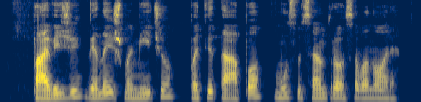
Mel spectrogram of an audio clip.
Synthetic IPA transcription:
pɑːʋʲɪːzʲd͡ʒʲʊɪʋʲiɛnɐɪʃmɐmʲiːt͡ʃʲuːpɐt̪ʲɪt̪ɑːpoːmuːsuːt̪sʲɛnˑt̪ɾoːsɐʋɐnoːɾʲɛ

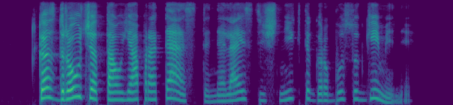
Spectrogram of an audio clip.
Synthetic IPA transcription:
kɐsd̪ɾɒʊd͡ʒʲɛt̪ɑˑʊjæːpɾɐt̪ʲæːsʲt̪ʲɪnʲɛlʲæˑɪsʲt̪ʲɪʃʲnʲiːkt̪ʲɪɡɐɾbʊsʊɡʲɪmʲɪ̰nʲḛː

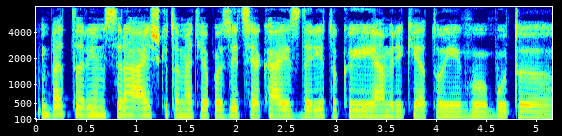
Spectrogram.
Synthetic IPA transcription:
bʲɛt̪ɐɾjʊmsiːɾɐɐɪʃʲkʲɪt̪oːmʲɛt̪jɛpoːzʲɪt̪sʲɪjɛkɑːjɪs̬d̪ɐɾʲiːt̪ʊkɐɪjɛmɾʲɛɪkʲeːt̪uːjɛɪɡʊbuːt̪ʊ

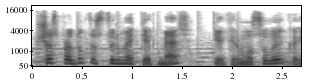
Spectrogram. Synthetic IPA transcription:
ʃʲʊspɾod̪ʊk̚t̪ʊst̪ʊɾʲɪmʲɛt̪ʲiɛkmʲɛs | t̪ʲiɛkɪɾmuːsuːʋɐɪkɐɪ

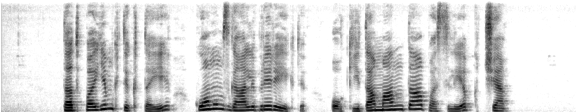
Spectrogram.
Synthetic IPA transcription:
t̪ɐt̪pɐjɪmkt̪ʲɪkt̪ɐɪ | koɔmʊmsɡɑːlʲɪpʲɾʲɪɾʲɛɪkt̪ʲɪ | oːkʲiːt̪ɑːmɐnt̪ɑːpɐsʲlʲeːp̚kt͡ʃʲɛ

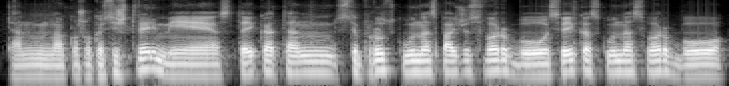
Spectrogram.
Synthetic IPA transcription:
t̪ʲɛnnɐkɐʃkoːkʲosɪʃʲt̪ʲʋʲɪɾʲmʲeːst̪ɐɪkɐt̚tʲɛnsʲt̪ʲɪpɾʊskuːnɐspɑːʋʲiːzʲd͡ʒʲʊɪsʋɐrbʊsʲʋʲɛɪkɐskuːnɐsʋɐrbʊ

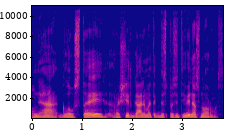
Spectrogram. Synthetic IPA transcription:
onʲɛɡlˠɐʊst̪ɐɪɾɐʃʲiːt̪ɡɑːlʲɪmɐt̪ʲɪkd̪ʲɪspoːzʲɪt̪ʲiːʋʲɪnʲɛsnoːrmɐ̰s

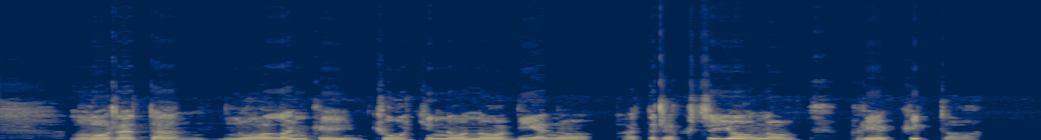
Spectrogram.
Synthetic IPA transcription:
lˠoɾɛt̪ɐnuɔlˠɐŋʲkʲɛjt͡ʃʲuːt̪ʲɪnoːnuːʋʲiɛno | ɐt̪ʲɾɐkt̪sɪjoːnoː | pɾʲiɛkʲɪt̪oː

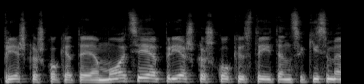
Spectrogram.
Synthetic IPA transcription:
pʲɾʲiɛʃkɐʃkoːkʲɛt̪ɐɛmoːt̪sʲɪjɛpʲɾʲiɛʃkɐʃkoːkʲʊst̪ɐɪt̪ʲɛnsɐkʲiːsʲɪmʲɛ

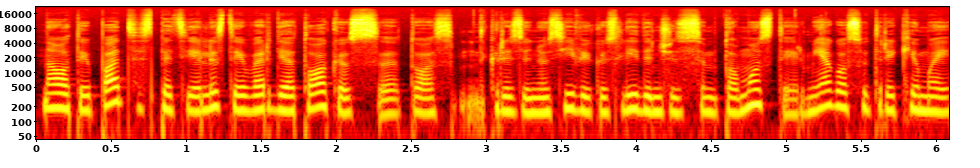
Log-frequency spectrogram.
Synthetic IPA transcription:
nɐoːt̪ɐɪppɐt̪sʲpʲɛt̪t͡s̪ʲɪɛlʲɪst̪ɐɪʋɐɾʲd̪ʲeːjt̪oːkʲʊst̪uɔskɾʲɪzʲɪnʲʊsiːʋʲiːkʲʊslʲiːd̪ʲɪnʲt͡ʃʲʊssʲɪmpt̪oːmʊst̪ɐɪɪɾmʲiɛɡoːsʊt̪ʲɾʲɪkʲɪmɐɪ

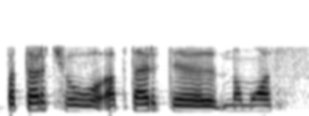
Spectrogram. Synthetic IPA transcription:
pɐt̪ɐɾʲt͡ʃʲɛʊɐ̰pt̪ɐɾʲt̪ʲɪnɐmoːs

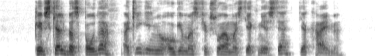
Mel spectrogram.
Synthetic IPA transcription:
kɐɪpsʲkʲɛlʲbʲɛspɒʊd̪ɐɐ̰t̪ʲlʲiːɡʲɪnʲɪmʲuʔɒʊɡʲɪmɐsfʲɪksuɔjɛmɐst̪ʲiɛkmʲiɛsʲt̪ʲɛt̪ʲiɛkʰːɐɪmʲɛ

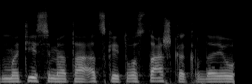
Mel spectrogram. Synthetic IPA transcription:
mɐt̪ʲiːsʲɪmʲɛt̪ɑːɐt̪skɐɪt̪oːst̪ɑːʃkɑːkɐd̪ɐjɛʊ

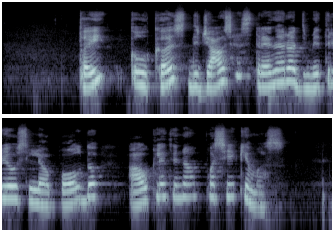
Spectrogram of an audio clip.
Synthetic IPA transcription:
t̪ɐɪ | kɔlˠkʰɐsd̪ʲɪd͡ʒʲæˑʊsʲɛst̪ʲɾʲɛnʲɛɾoːd̪ʲmʲɪt̪ʲɾʲɪjɛʊslʲɛɔpɔlˠd̪o | ɐˑʊklʲɛt̪ʲɪnʲoːpɐsʲiɛkʲɪmɐs

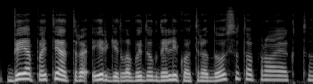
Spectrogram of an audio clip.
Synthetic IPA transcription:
bʲɛjɛpɐt̪ʲɪɐt̪ɾɐɪɾʲɡʲɪlˠɐbɐɪd̪ɐʊkd̪ɐlʲiːkuːɐt̪ɾɐd̪ɐʊsʲɪt̪uɔpɾoːjɛkt̪ʊ

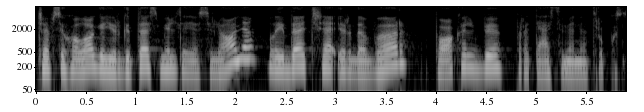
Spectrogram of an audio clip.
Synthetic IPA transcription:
t͡ʃʲɛpʲsʲɪxoːlˠoːɡʲɪjɛjʊɾʲɡʲɪt̪ɐsmʲɪlʲt̪ʲejoːsʲɪlʲoːnʲɛlˠɐɪd̪ɐt͡ʃʲɛʔɪɾd̪ɐbɐr | poːkɐlʲbʲɪpɾɐt̪ʲæːsʲɪmʲɛnʲɛt̪ɾʊkʊ̥s

